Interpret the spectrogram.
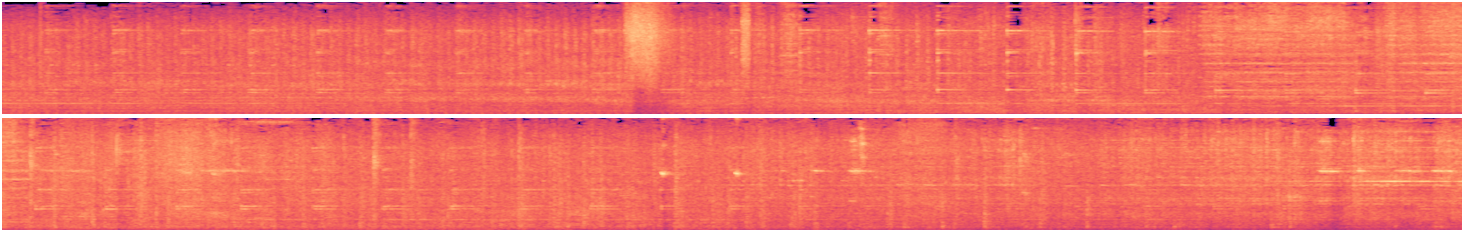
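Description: A short freight train passing close by: the switcher locomotive goes by, then flatcars and passenger coaches roll past, their wheels clicking over rail joints with some squeal from the wheels.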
